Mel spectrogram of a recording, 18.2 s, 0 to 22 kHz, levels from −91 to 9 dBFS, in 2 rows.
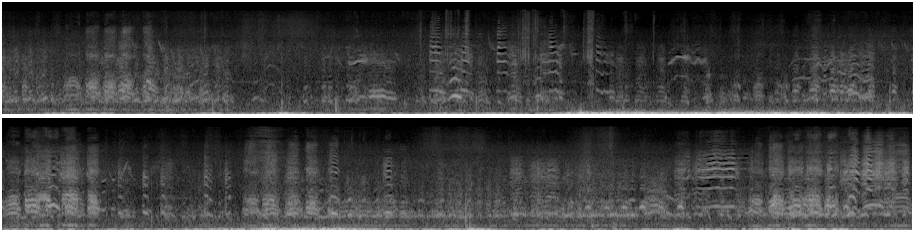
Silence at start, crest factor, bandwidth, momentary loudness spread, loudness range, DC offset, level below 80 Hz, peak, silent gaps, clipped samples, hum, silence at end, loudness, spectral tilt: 0 s; 16 dB; 9.4 kHz; 11 LU; 7 LU; under 0.1%; -30 dBFS; -10 dBFS; none; under 0.1%; none; 0 s; -37 LUFS; -4 dB/octave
